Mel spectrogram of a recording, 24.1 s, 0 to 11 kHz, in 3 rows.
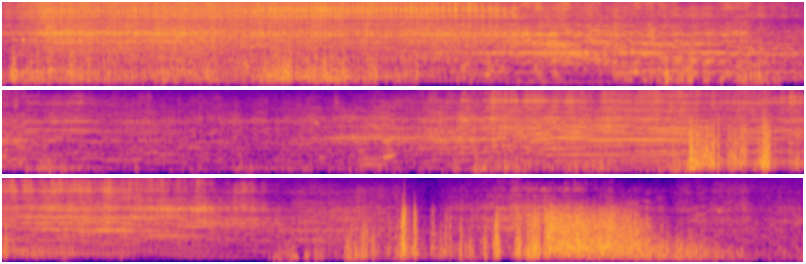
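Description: Engine and propeller of a 3DHS Extra 330LT radio-controlled aerobatic model plane on its take-off run and climb-out. The pitch slides as it flies past, the sound fades as it climbs away and then grows louder as it comes back. A few short loud bursts come near the end.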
